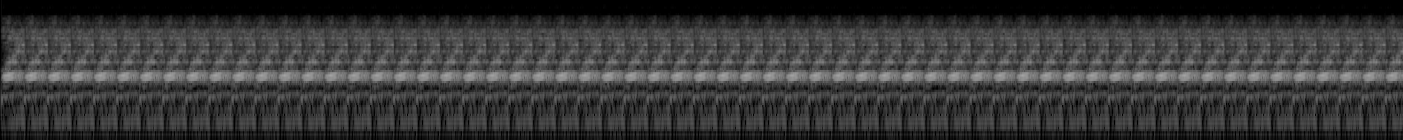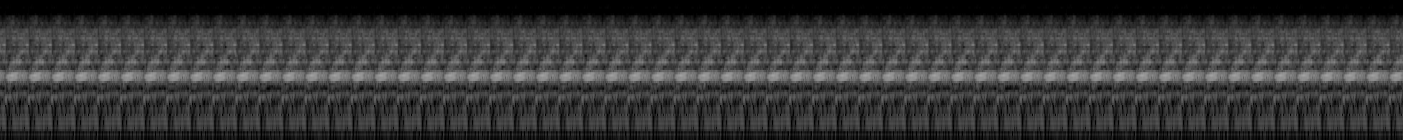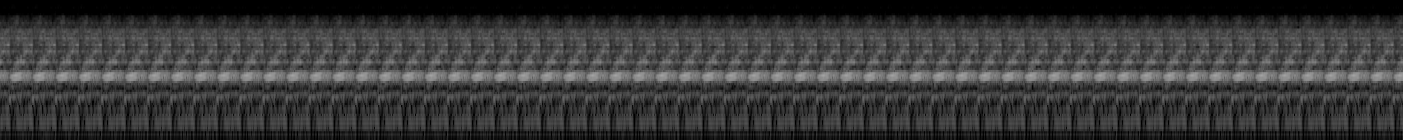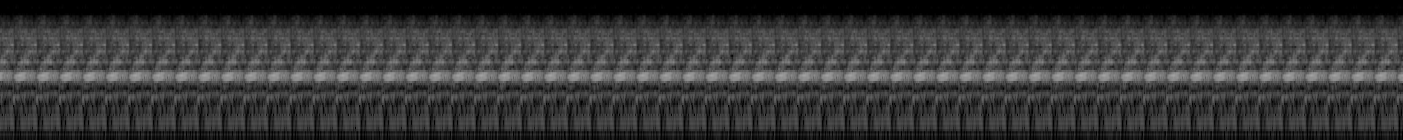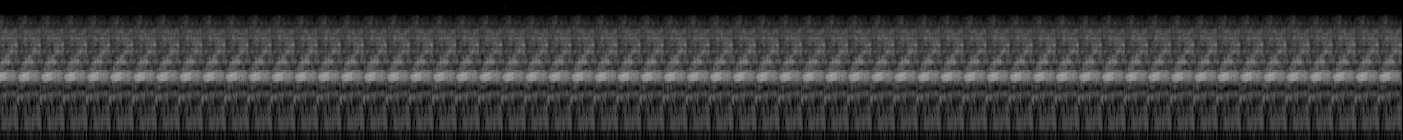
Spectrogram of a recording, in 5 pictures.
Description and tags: looping annoying scifi voice alarm
My voice saying most of the word "wide" taken from something else that I had been playing around with, each channel run through a process of Goldwave's mechanize effect, low-pass filter, and mechanize again with a different frequency in each channel to create a single sideband effect. Then ran it through pitch change with low fft, different pitch in each channel, to add more odd frequencies to my voice, then blended the channels together with through-the-skull effect, and finally snipped that bit out of the whole file and pasted several times.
